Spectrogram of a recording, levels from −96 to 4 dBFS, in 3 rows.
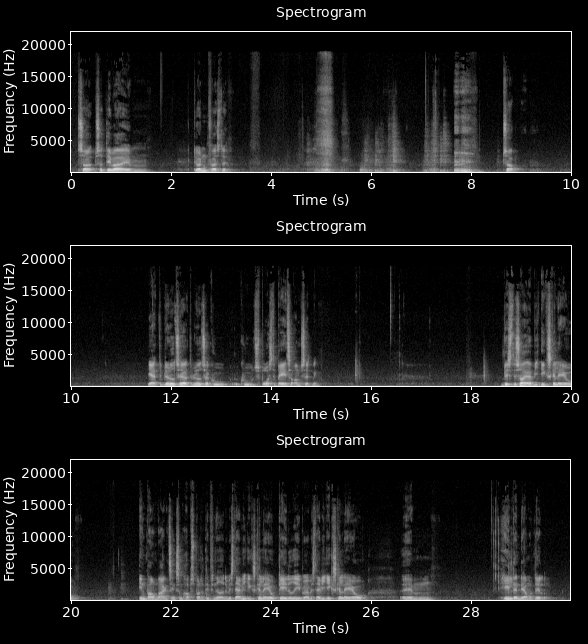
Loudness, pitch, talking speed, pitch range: -25 LUFS, 105 Hz, 130 wpm, 90-115 Hz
